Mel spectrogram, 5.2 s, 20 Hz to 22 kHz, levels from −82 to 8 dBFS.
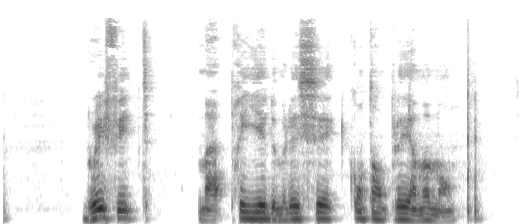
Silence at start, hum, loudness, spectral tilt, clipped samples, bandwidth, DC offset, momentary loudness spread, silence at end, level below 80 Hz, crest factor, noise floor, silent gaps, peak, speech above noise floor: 0.85 s; none; -20 LUFS; -6.5 dB/octave; under 0.1%; 15.5 kHz; under 0.1%; 20 LU; 0.45 s; -56 dBFS; 18 dB; -70 dBFS; none; -4 dBFS; 51 dB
